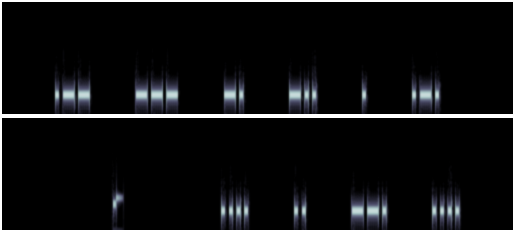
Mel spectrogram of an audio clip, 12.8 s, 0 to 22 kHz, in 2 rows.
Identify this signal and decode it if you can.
Morse code, heard as a keyed tone, about 25 wpm, spaced as for 12 wpm, 700 Hz. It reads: WONDER HIGH
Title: 4x Character Spacing - Top 500 Words - 25wpm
